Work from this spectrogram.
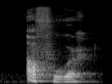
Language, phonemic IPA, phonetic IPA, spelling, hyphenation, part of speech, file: Dutch, /ˈɑf.vur/, [ˈɑ.fuːr], afvoer, af‧voer, noun / verb, Nl-afvoer.ogg
- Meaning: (noun) 1. drain 2. drainpipe; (verb) first-person singular dependent-clause present indicative of afvoeren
